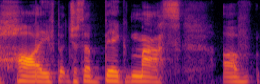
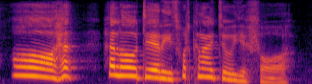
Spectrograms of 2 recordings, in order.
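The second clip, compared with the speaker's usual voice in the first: very high, kindly, sing-song motherly voice; 10 semitones higher, 6 dB louder than usual. Voicing a halfling woman greeting two newcomers: kindly halfling woman voice. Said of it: "she looks and goes".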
